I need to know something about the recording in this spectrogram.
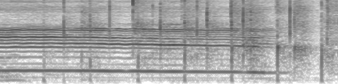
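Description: Hands clap in a quick, slightly uneven burst of about ten sharp claps, fairly close, while a steady sustained tone hums underneath.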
